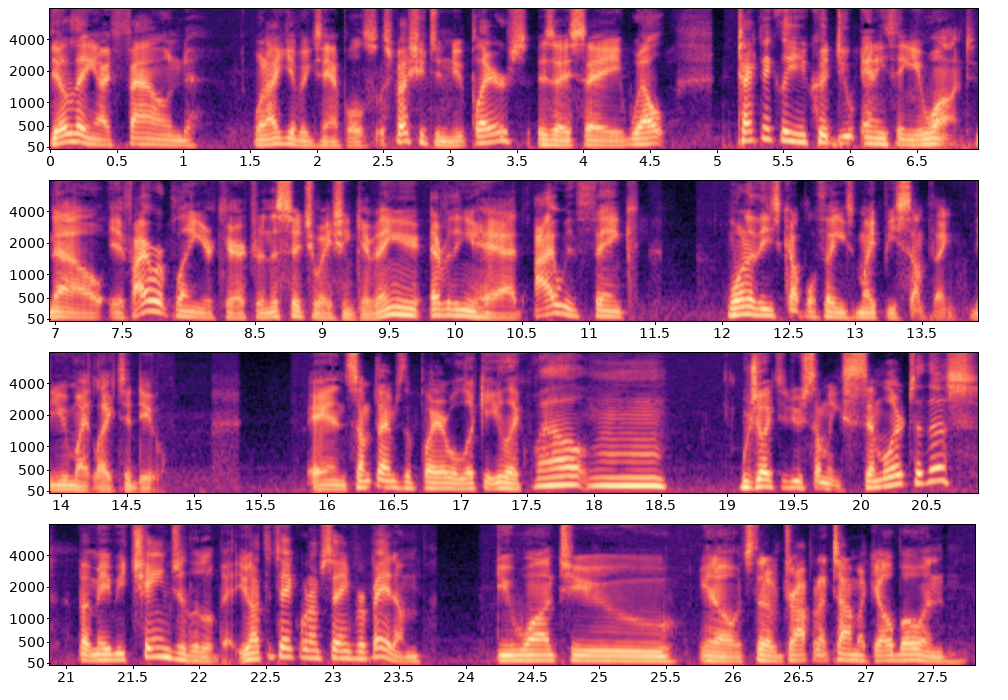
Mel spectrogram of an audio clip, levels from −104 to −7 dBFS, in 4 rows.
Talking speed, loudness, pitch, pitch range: 220 wpm, -17 LUFS, 110 Hz, 95-140 Hz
